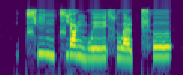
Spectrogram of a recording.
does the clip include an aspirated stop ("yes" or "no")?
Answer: yes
